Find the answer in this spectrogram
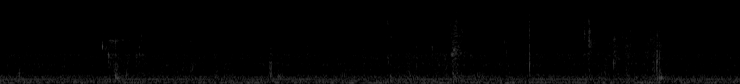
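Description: Faint chewing of a taco, with a few soft, sharp mouth clicks scattered through, over a low steady hum.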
